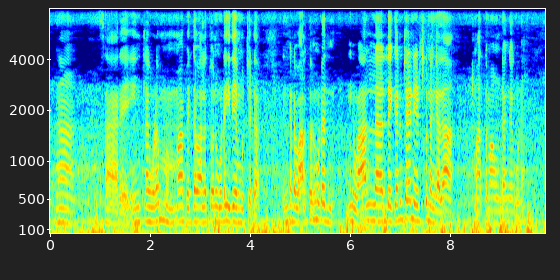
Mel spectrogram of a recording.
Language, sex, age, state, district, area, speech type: Telugu, female, 60+, Telangana, Peddapalli, rural, spontaneous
